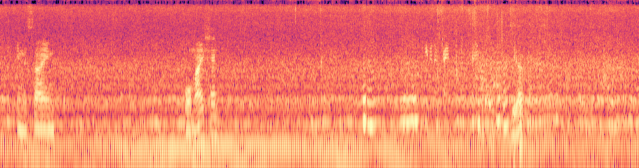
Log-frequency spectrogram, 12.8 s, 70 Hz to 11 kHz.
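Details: Honey bees at an Australian-designed HiveIQ beehive in Australia, almost mid-autumn 2023, during fine weather, as the hive is opened to add another box of empty frames. Steady low droning hum with bees swooping past, plus brief human voices.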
